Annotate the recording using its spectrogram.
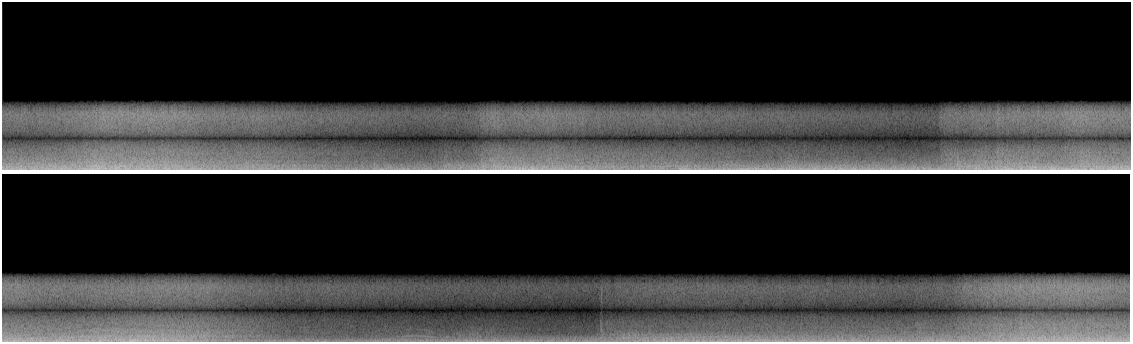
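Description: Ocean surf washing onto the beach, swelling and easing every few seconds, with wind buffeting the microphone.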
